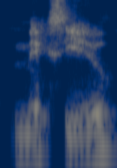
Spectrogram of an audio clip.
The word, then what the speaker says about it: MXU: find something however there's a podcast called uh mix u which is spelled mxu um they have some youtube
